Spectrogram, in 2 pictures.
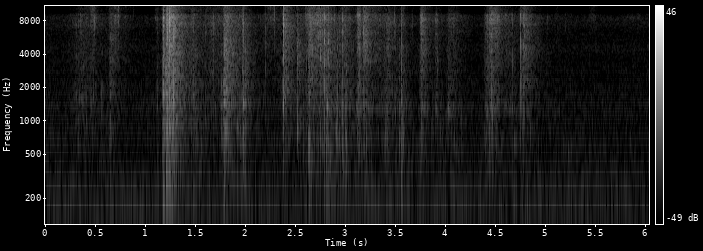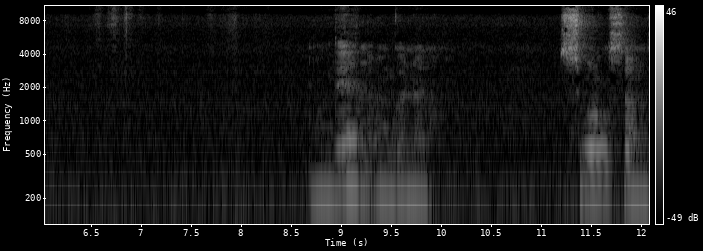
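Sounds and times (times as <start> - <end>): plastic bag crinkling: 0.3 - 5.1.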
